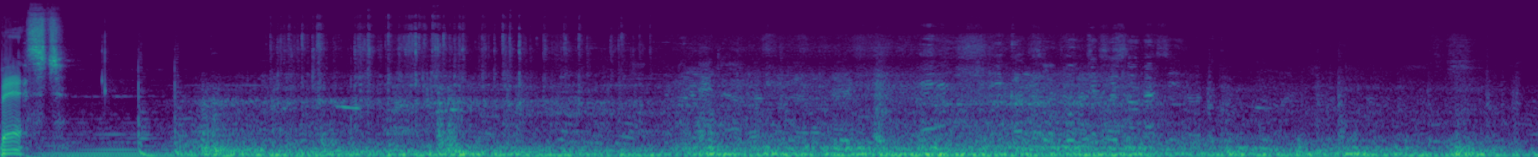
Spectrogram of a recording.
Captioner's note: train noises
